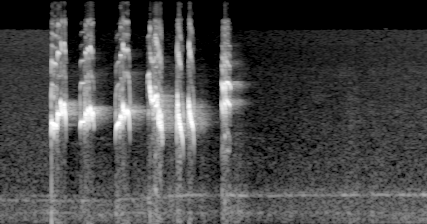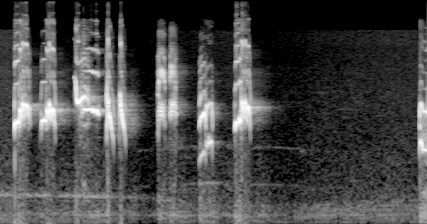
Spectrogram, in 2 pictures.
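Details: ['Orange-headed thrush singing to prompt other orange-headed thrushes to sing: two dense bursts of varied, scratchy whistled notes delivered rapidly, separated by a pause of about two seconds.']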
